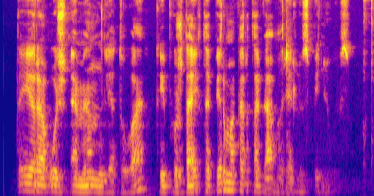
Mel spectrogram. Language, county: Lithuanian, Kaunas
